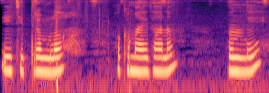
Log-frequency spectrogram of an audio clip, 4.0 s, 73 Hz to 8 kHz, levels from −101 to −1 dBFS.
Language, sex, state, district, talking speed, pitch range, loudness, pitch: Telugu, female, Telangana, Mahabubabad, 75 wpm, 220-235 Hz, -14 LUFS, 225 Hz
